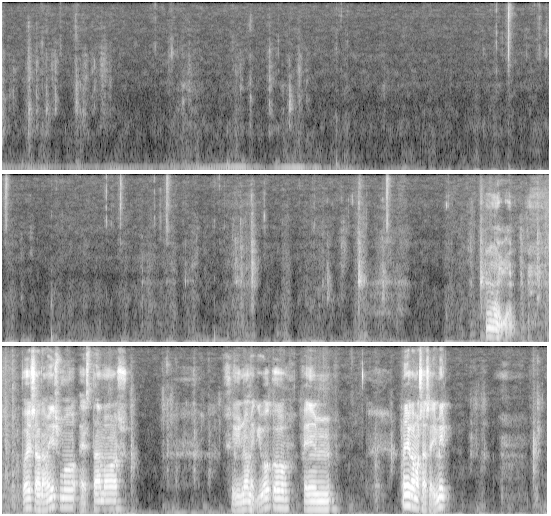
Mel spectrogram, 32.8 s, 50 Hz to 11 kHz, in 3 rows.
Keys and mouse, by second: 0.8 right click, 1.2 shift+right click, 2.0 g, 3.4 shift+right click, 3.7 g, 4.6 click, 4.8 z, 5.5-6.8 ctrl+middle drag, 5.9 g, 6.8 click, 6.9-9.9 middle drag, 9.9 right click, 10.1-10.7 middle drag, 10.7 right click, 11.0-12.0 middle drag, 11.3 g, 12.0 click, 12.2 middle click, 13.0 right click, 13.4 middle click, 14.0 right click, 14.3-15.3 middle drag, 14.8 g, 15.3 click, 15.4-15.8 middle drag, 15.8 Tab, 16.2-32.7 middle drag, 21.8 Tab, 27.2 3.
